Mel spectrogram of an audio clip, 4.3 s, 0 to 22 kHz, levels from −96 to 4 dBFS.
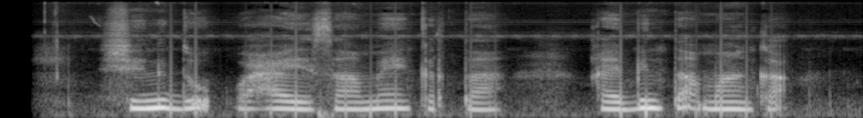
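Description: Speech, with periodic USB or driver dropouts running from 0.86 s to 4.24 s: every 0.125 s, eight times a second, a few milliseconds of audio vanish into silence, giving about thirty evenly spaced ticks. The strict regularity points to a background task stalling the USB bus or audio driver on a fixed schedule. Random network packet loss or buffer underruns would leave irregular gaps, and these ticks appear only where there is signal.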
